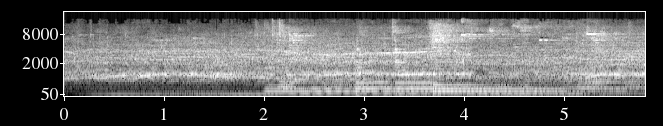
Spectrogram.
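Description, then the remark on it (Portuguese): An audience at a live music show claps and cheers for the double bass player as he is introduced. The applause is a steady, dense wash of noise with a few whoops, while deep bass notes start playing underneath about two seconds in. “Senhoras e senhores, no contrabaixo, uma salva de palmas,”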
